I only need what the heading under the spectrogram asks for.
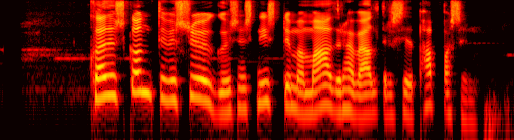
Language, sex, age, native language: Icelandic, female, 30-39, Icelandic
